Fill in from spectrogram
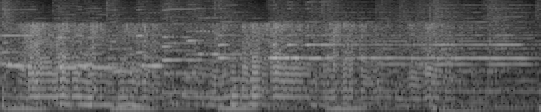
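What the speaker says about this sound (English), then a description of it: "Fly." A housefly drones continuously and close up, a steady buzzing over a soft, pulsing musical beat.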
